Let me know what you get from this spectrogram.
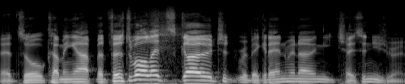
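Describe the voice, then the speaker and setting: A man talks at a medium pitch on a very clean recording with a silent background. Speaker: comedy news podcast host. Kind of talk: casual comedic chat.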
